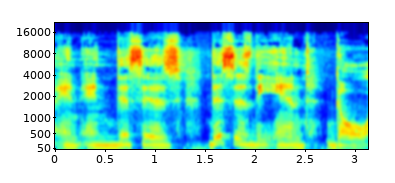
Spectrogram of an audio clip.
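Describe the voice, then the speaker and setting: A man with a Southern US accent speaks with fairly even intonation. Noticeable background noise runs under his voice. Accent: Southern pronunciation. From US South. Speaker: podcast host and high school English teacher. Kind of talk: podcast monologue. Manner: repeats words, some hesitation.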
